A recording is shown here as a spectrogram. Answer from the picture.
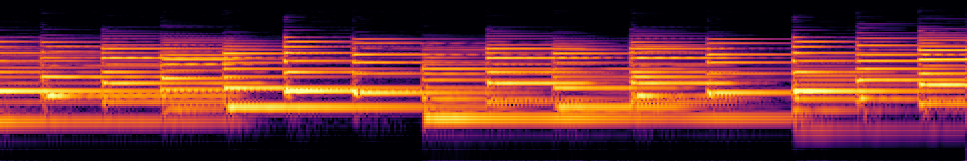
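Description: Background piano music: an electric piano playing a gentle run of notes, about three a second, over held low bass notes.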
